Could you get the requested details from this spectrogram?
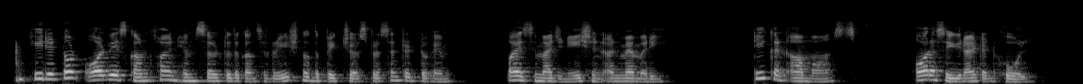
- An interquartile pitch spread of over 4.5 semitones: Yes, average, 5.1 semitones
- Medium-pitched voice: Yes, medium, 150 Hz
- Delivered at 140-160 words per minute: Yes, average, 155 wpm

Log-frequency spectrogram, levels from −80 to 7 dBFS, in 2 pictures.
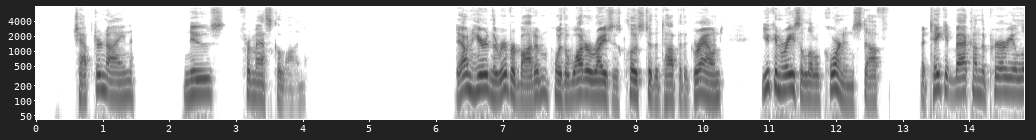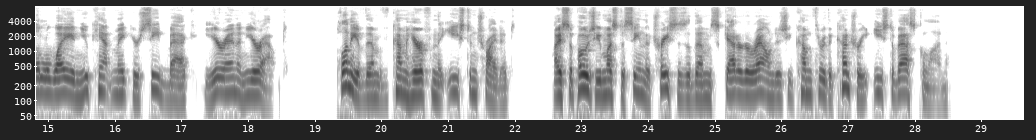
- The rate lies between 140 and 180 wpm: Yes, average, 170 wpm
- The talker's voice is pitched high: No, low, 130 Hz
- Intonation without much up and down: No, average, 4.1 semitones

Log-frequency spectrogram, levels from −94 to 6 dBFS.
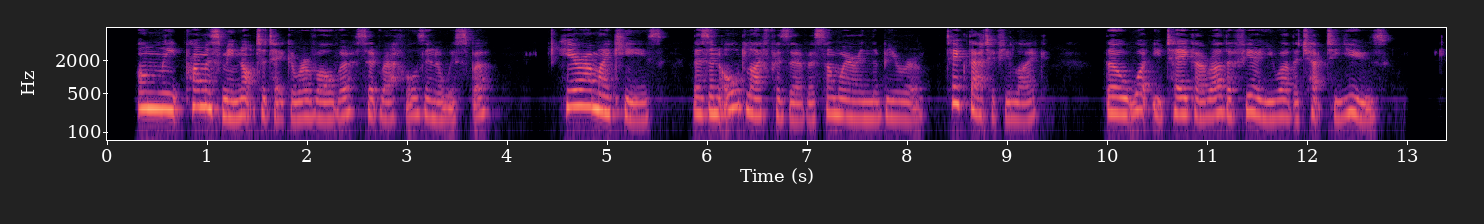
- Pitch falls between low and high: No, high, 205 Hz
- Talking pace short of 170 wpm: No, average, 195 wpm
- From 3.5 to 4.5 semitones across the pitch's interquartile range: Yes, average, 4.2 semitones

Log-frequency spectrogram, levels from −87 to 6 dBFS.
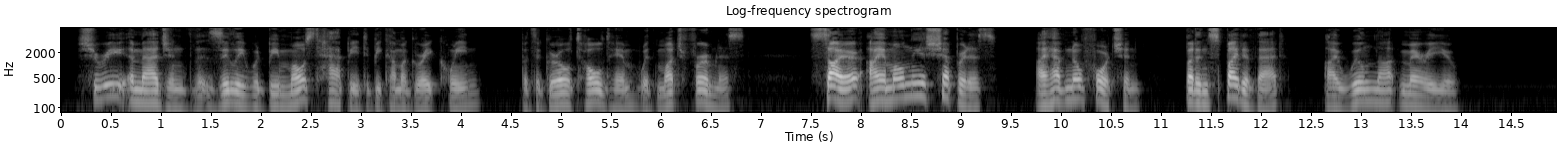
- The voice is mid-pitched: No, low, 115 Hz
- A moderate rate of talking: Yes, average, 165 wpm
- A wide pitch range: Yes, wide, 6.1 semitones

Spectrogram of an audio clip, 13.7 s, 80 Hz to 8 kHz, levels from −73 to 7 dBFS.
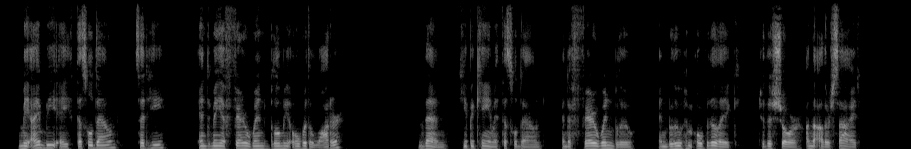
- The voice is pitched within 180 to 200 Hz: No, low, 130 Hz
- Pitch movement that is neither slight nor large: Yes, average, 3.2 semitones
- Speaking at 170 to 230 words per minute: Yes, average, 180 wpm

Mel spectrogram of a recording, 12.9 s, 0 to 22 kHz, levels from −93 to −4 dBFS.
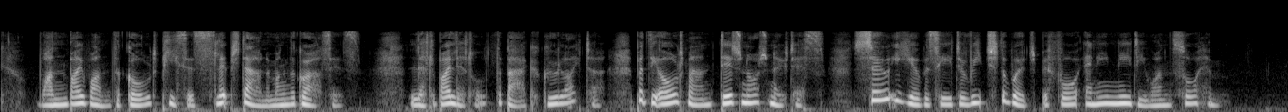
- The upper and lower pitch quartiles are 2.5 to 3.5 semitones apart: No, average, 4.5 semitones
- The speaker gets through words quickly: No, average, 180 wpm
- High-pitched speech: Yes, high, 200 Hz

